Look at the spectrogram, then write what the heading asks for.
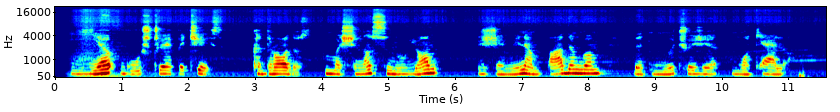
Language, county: Lithuanian, Vilnius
